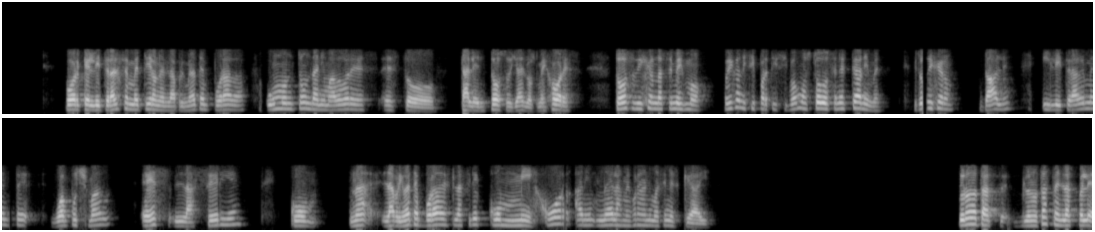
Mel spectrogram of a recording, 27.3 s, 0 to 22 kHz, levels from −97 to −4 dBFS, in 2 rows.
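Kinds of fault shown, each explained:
Bluetooth CVSD headset codec: The speech sounds boxed-in and telephone-thin, limited to roughly 250 Hz to 3.4 kHz, with scratchy s sounds, gritty hiss and distortion on loud bright passages. The one-bit up/down coder's adapting step cannot keep pace with fast changes.
Unconcealed Bluetooth headset packet loss: Abrupt holes punch the speech at 11.50–11.58 s (about 52 ms gone), 13.73 s and 20.66 s (about 26 ms each), and as a brief crackle over 60 ms near 26.20 s. Lost radio packets were replaced with silence or an idle pattern, not patched over.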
